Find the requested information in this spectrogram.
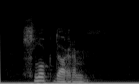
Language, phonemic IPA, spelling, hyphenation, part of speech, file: Dutch, /ˈslɔk.dɑrm/, slokdarm, slok‧darm, noun, Nl-slokdarm.ogg
- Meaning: gullet, oesophagus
